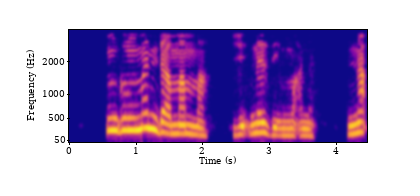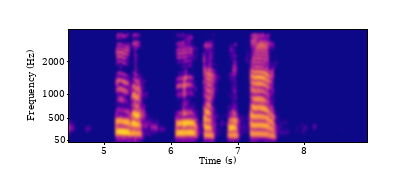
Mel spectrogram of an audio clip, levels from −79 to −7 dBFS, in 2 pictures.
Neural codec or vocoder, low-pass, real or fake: none; 3.6 kHz; real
